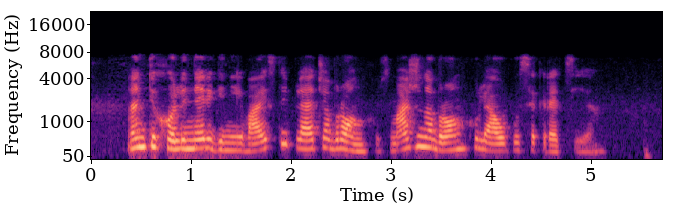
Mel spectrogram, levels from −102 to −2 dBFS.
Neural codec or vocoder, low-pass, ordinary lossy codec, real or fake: vocoder, 24 kHz, 100 mel bands, Vocos; 7.2 kHz; Opus, 24 kbps; fake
